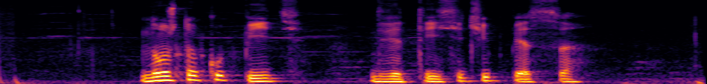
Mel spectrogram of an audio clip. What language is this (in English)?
Russian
